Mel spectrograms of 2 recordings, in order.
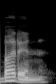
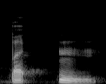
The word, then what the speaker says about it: button: candy like cotton candy Buton button not button it's button stop tea and fall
